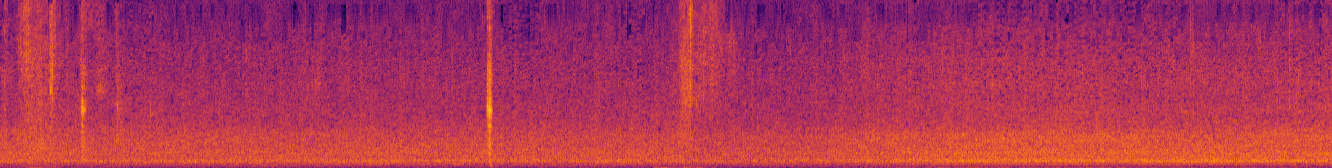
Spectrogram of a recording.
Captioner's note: crowd cheering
